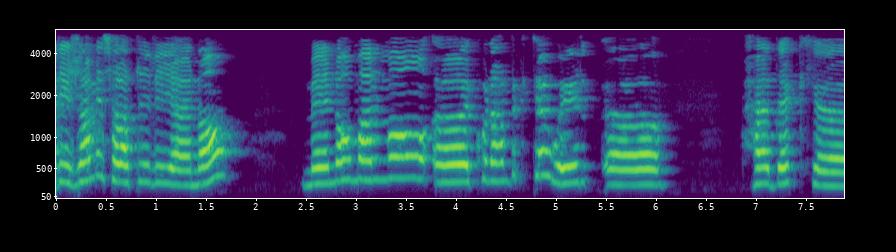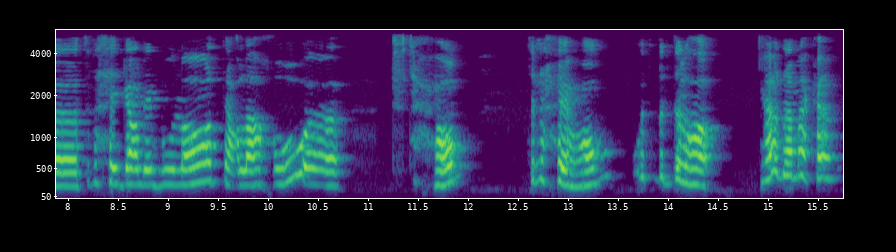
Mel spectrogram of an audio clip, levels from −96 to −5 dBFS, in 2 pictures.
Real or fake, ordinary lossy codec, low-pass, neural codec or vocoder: fake; none; 5.4 kHz; vocoder, 44.1 kHz, 128 mel bands every 512 samples, BigVGAN v2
